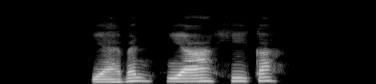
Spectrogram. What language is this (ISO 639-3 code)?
cux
